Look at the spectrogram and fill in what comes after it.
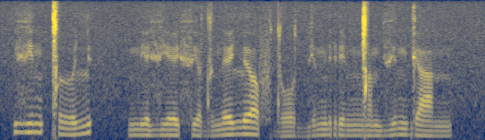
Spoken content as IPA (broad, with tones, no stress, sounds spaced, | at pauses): vʲ e˦ n ǀ ɯ˨˦ lʲ | mʲ ɛ˨ vʲ eː˨ fʲ ʌː˨ d ɯ˦ n e˦ lʲ ʌː˦˨ f d oː˨ d bʲ a˦ n rʲ ɛ˧ ŋ͡ǀ ʌ˧ n vʲ u˦ n ɡʲ a˧ n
